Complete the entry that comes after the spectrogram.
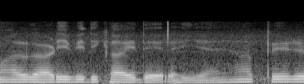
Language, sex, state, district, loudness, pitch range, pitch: Hindi, male, Uttarakhand, Uttarkashi, -16 LUFS, 105-120 Hz, 115 Hz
